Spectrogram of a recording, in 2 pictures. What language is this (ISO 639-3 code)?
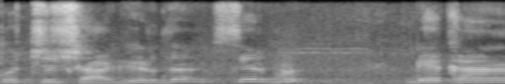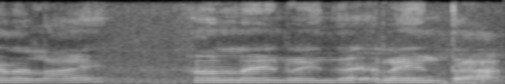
snd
